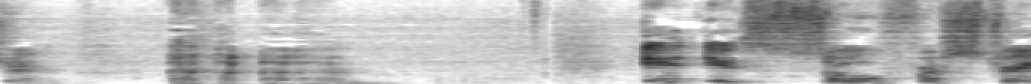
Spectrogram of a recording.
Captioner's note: clears throat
